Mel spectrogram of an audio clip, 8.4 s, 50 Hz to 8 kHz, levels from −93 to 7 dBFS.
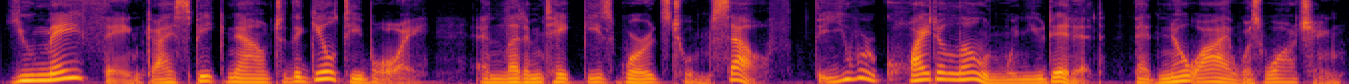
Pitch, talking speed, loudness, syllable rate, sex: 140 Hz, 215 wpm, -18 LUFS, 5.1 syllables/s, female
